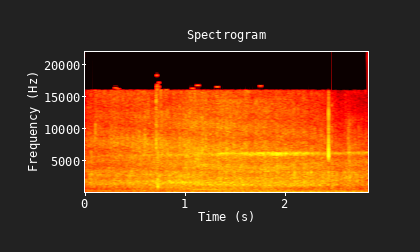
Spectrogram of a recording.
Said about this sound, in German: Achtung, es fährt hier nochmal ein Auto an mir vorbei. Ich hoffe, das ist nicht zu laut.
